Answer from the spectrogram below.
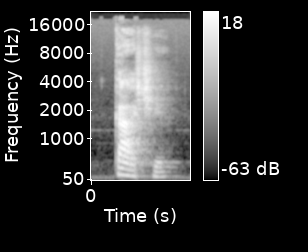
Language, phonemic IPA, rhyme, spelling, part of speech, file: Dutch, /ˈkaː.ʃə/, -aːʃə, kaasje, noun, Nl-kaasje.ogg
- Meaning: diminutive of kaas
